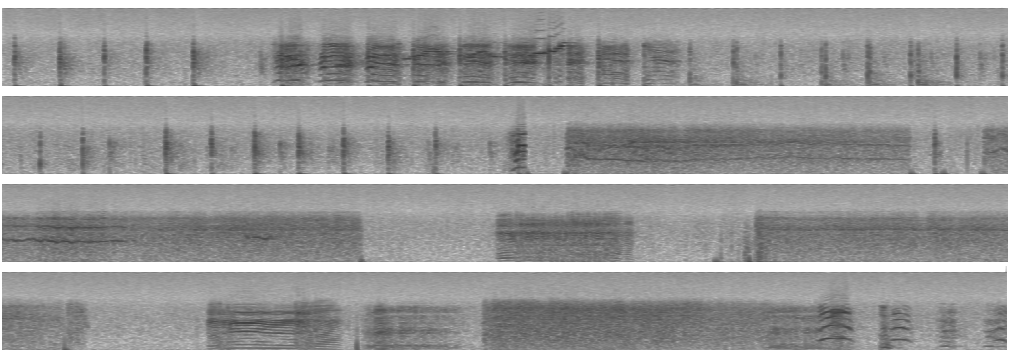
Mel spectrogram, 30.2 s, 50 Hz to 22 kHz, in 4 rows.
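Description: Early-1930s cartoon soundtrack: a run of quick percussive knocks for about the first eleven seconds, then wavering pitched tones that break off briefly several times.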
